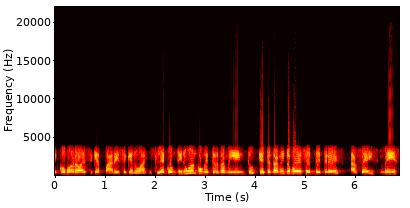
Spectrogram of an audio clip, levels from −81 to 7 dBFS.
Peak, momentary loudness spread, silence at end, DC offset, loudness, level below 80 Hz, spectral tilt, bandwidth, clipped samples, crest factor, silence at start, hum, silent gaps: -8 dBFS; 7 LU; 0.05 s; under 0.1%; -20 LUFS; -74 dBFS; -2 dB/octave; 11.5 kHz; under 0.1%; 12 dB; 0 s; none; none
